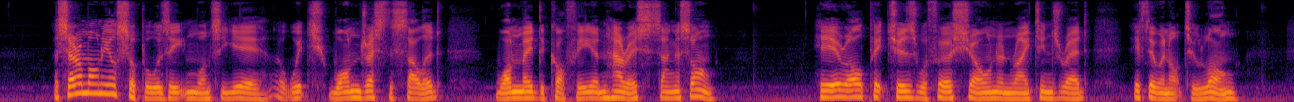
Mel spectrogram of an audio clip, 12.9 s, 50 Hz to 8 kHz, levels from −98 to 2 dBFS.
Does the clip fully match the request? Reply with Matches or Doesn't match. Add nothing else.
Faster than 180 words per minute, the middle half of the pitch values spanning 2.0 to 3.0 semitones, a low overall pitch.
Doesn't match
